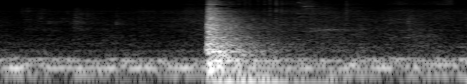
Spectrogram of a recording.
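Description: A kettle clinks as it is set down on a stove.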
